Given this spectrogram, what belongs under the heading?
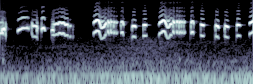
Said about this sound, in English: As for the sage thrasher, he's still going strong.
